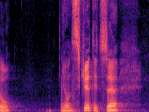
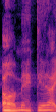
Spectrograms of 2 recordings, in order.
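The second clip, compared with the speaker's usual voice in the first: higher-pitched imitation of a kindly French director; Ramsey; 4 semitones higher, slower than usual. Director greeting his actor on set, gushing imitation. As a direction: greet him like a delighted French mec. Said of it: "Ramsey est juste là".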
